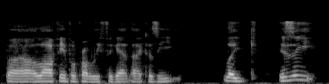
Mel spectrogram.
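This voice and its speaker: A man's voice: mid-range voice, quick pace, dark tone, muffled recording, a little hiss or hum. A man co-hosting a podcast in casual chat, rambling and restarting his sentences often. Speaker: podcast co-host.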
